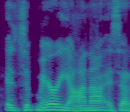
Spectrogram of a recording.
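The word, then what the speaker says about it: Marija: It's not is it Mariana? Is that how you pronounce it in English?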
